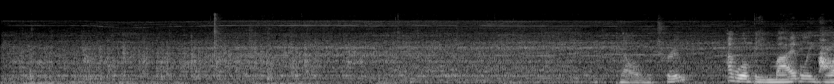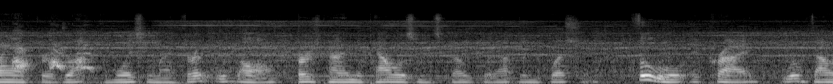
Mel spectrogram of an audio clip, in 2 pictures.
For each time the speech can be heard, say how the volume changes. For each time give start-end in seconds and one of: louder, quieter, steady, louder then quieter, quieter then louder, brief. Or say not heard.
5.9-16.6 quieter then louder.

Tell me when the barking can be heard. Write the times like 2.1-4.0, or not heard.
8.2-9.3.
